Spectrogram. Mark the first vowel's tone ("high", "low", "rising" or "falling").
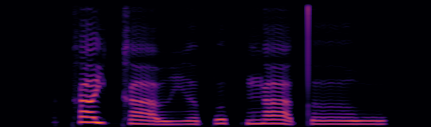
falling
